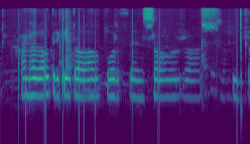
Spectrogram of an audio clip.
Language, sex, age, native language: Icelandic, male, 12, Icelandic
